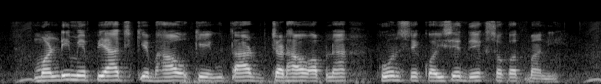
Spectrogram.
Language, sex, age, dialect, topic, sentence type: Bhojpuri, male, <18, Southern / Standard, agriculture, question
